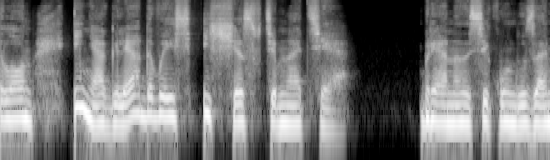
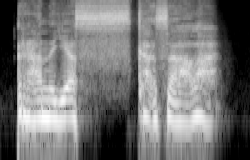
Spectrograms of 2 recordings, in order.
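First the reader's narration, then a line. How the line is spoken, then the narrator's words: Hissed through teeth. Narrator (Russian): прошипела она сквозь зубы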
